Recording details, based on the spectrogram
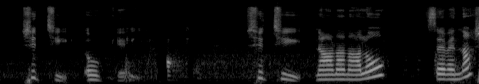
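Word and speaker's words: しち: நானா நானா இன்னொரு வேர்ட் ஷீச்சி சிச்சி ஓகே சிச்சி நானானாலும் செவன் தான் சிச்சினாலும் செவன் தான்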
